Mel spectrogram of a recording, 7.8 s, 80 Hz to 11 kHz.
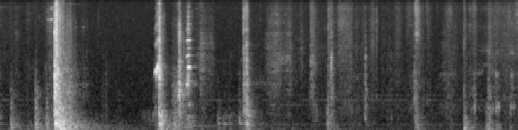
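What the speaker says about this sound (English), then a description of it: "Let's see if the door closes." A car door on a 1951 Pontiac is shut firmly with a single loud, close thunk, followed by several lighter clicks, taps and knocks from handling the door and interior.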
